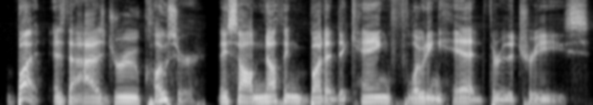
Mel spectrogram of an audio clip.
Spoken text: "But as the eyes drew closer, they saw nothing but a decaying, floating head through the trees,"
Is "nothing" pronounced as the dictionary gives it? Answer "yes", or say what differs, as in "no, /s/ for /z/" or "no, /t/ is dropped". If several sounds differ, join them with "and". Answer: yes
